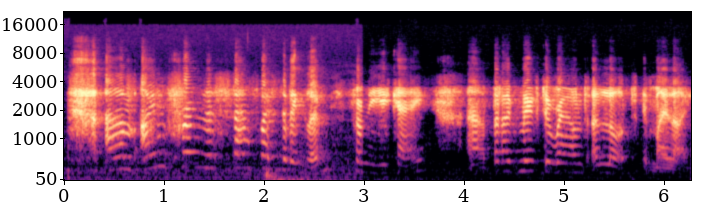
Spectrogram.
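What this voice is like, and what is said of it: British English accent. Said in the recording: “as we can hear, you have a British accent”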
